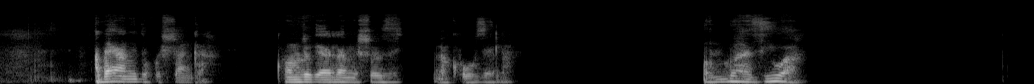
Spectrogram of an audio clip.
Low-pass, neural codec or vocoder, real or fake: 10.8 kHz; codec, 44.1 kHz, 2.6 kbps, DAC; fake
